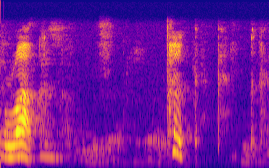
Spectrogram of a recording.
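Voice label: "pick", spoken word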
